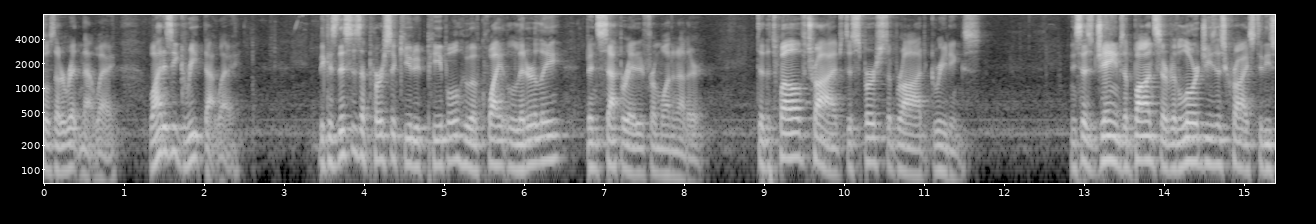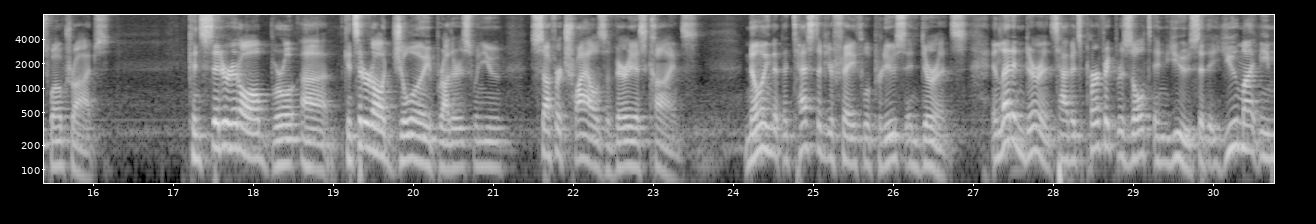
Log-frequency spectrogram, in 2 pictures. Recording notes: This is the third and final session of our Hearing God and Prophecy Conference as well as our Sunday morning message. Reclamation Church Denver.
